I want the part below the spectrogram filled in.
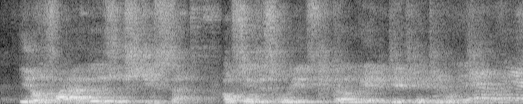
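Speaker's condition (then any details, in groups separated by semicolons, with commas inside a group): No condition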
